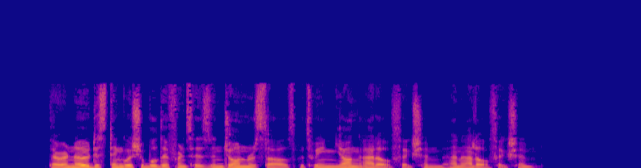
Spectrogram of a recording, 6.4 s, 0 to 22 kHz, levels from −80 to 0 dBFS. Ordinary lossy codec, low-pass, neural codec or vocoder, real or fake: MP3, 48 kbps; 14.4 kHz; vocoder, 44.1 kHz, 128 mel bands, Pupu-Vocoder; fake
